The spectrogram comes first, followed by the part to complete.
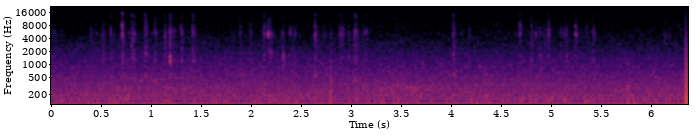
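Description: Typing on a computer keyboard: faint, irregular key clicks over a steady low hum.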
